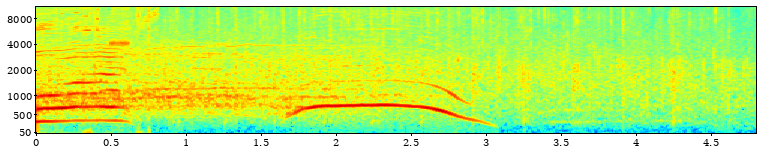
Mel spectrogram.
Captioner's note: cheering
